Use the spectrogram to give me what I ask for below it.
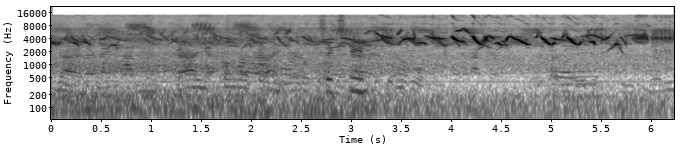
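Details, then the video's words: Competing towa towa during a 2022 singing race at a Guyana bird ground: soft chatter at first, then a loud run of rapid looping whistles and twitters, about two notes a second, amid men's voices. "TOWA TOWA BIRD RACE"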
